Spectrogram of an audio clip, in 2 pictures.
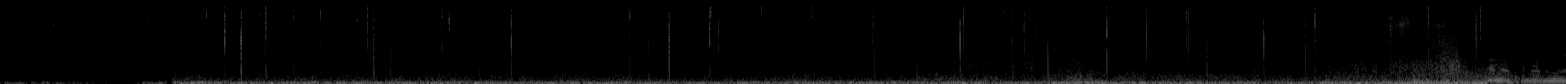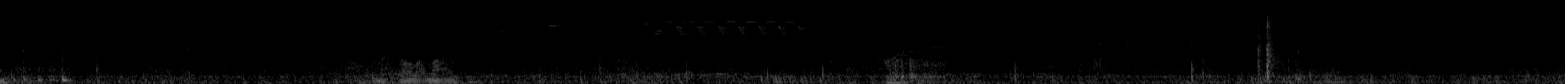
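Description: Dense crackling clicks over a low rumble for about thirteen seconds, cutting off suddenly halfway through. Quieter woodland ambience follows, with a short bird trill about two-thirds of the way in.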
